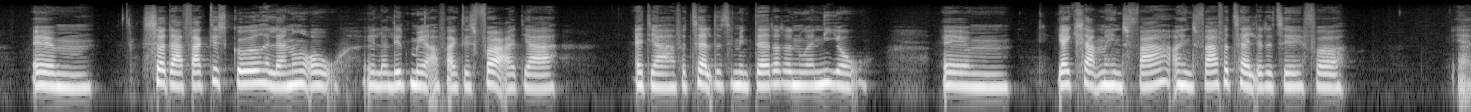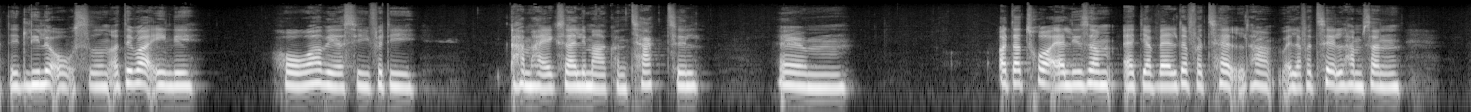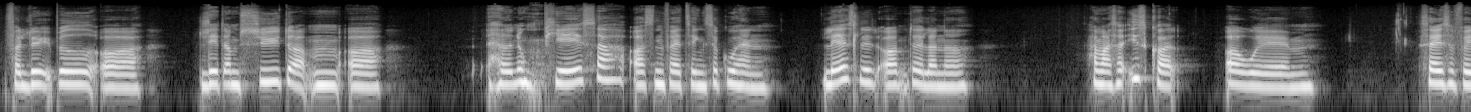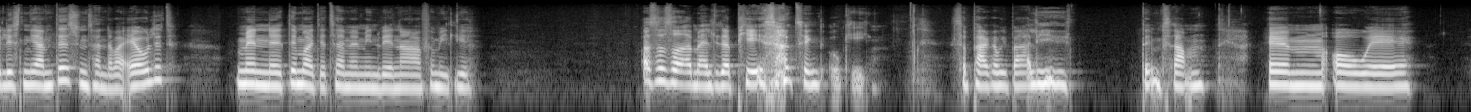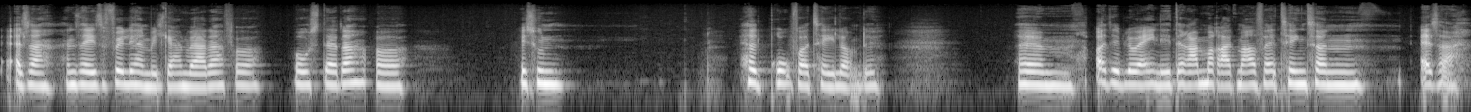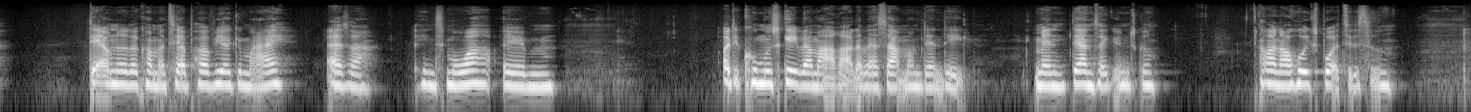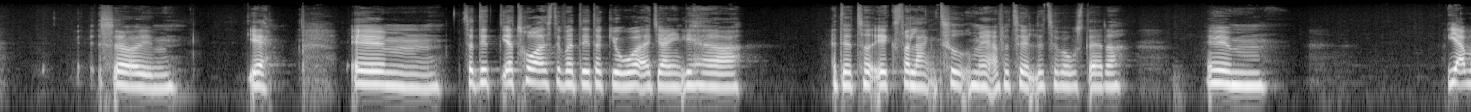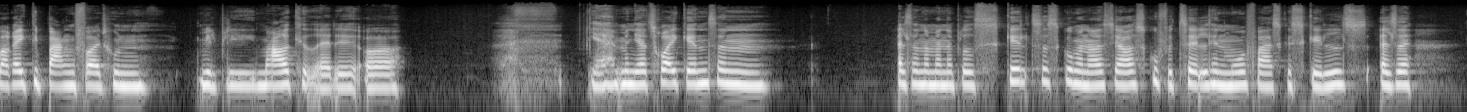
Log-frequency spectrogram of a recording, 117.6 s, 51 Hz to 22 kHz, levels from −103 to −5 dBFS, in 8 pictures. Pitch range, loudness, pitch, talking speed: 210-235 Hz, -18 LUFS, 220 Hz, 160 wpm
